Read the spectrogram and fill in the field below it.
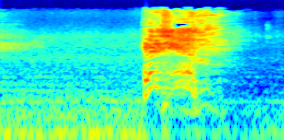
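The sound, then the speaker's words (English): A single sharp sneeze bursts out suddenly after a quiet moment, loud, with a bright hissy blast that fades over about half a second, splattering onto a phone. “I don't have a sneeze button, folks.”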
